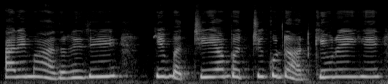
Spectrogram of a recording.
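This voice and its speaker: A woman's voice: very high voice, fairly even intonation, moderate pace. A woman voicing a kind young village housewife in a doll story, polite and reassuring. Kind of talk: doll story role-play.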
